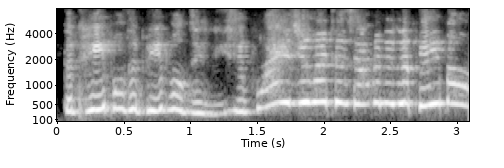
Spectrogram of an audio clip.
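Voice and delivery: high, loud panicked scream; high frantic shout at the spirits; retold screaming. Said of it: "I was screaming".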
